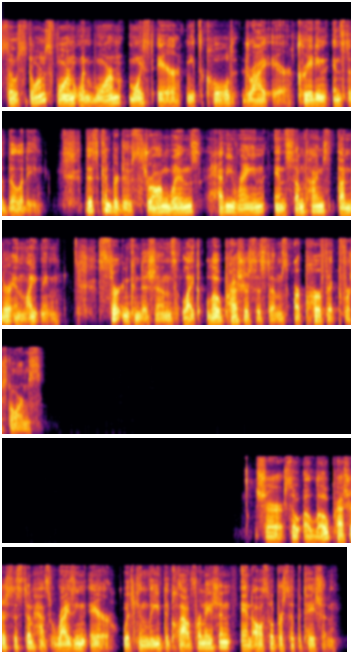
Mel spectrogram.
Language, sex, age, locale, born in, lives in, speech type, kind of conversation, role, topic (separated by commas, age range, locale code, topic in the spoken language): English, male, 35-39, en-US, United States, United States, read, expert-assistant, expert, How do weather patterns form and change?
